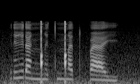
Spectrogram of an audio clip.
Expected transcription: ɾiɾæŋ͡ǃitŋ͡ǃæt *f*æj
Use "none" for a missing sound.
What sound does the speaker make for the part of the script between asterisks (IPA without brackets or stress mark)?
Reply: p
